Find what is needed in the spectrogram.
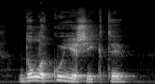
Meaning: the mad cow disease, BSE
- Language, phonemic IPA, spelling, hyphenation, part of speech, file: Dutch, /dɔ.ləˈkui̯.ə(n)ˌzik.tə/, dollekoeienziekte, dol‧le‧koei‧en‧ziek‧te, noun, Nl-dollekoeienziekte.ogg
